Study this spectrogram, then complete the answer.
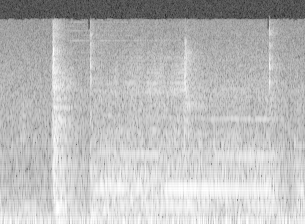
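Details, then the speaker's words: Victory Vegas Jackpot motorcycle with a newly installed replacement fuel pump, chilly day: a sharp click, then a faint steady electric hum for about two seconds before stopping; normal fuel pump prime. "Gas fuel pump sounds good. I'm gonna let it prime once. Click is what you need."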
